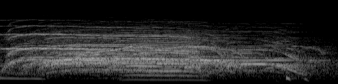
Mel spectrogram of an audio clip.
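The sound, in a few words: crowd cheering at radio interview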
